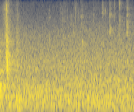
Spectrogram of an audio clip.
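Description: Steady, even background hiss with no distinct event standing out.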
